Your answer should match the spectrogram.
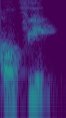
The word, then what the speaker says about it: confit: Entonces, lo que yo hago es un proceso que se llama confit, que se escribe confit, literalmente así como se suena, porque al final es un término francés, que es poner el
